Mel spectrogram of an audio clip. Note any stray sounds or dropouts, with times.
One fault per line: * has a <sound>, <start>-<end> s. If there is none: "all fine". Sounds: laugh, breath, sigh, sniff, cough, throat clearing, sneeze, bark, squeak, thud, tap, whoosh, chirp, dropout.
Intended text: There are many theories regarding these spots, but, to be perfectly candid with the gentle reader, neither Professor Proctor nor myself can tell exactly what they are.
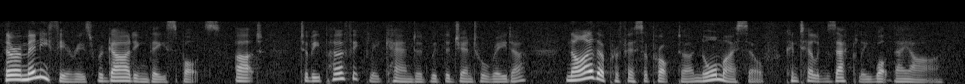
all fine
